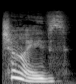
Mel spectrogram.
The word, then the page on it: chives: British English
